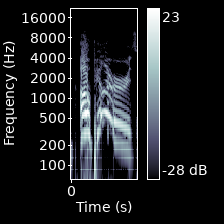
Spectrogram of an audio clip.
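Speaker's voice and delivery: voice breaking upward, very high and loud. Chatting in a group about video games, voice cracking. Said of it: "Oh God, my voice cracked".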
